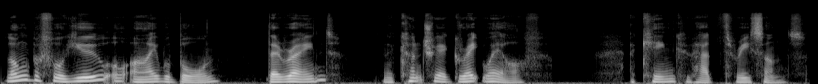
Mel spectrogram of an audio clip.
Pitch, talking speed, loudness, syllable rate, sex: 125 Hz, 160 wpm, -21 LUFS, 4.4 syllables/s, male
